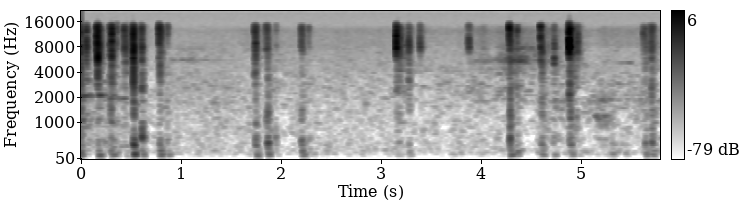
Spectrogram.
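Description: Irregular bursts of keystrokes on a computer keyboard, close and clear, with short pauses between quick clusters of clicks and no talking.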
